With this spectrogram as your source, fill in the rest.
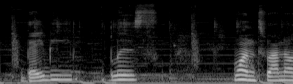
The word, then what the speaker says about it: BaByliss: the curling iron that i'm using is called babyliss baby bliss one two i know it's spelled b-a-b-l-i-s-s those are the curlers of the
